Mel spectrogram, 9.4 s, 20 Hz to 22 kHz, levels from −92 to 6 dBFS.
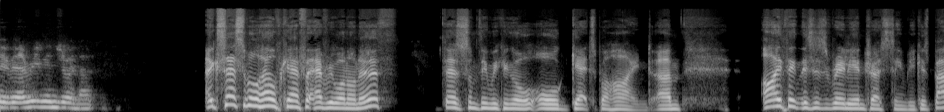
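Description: No technical faults are audible.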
